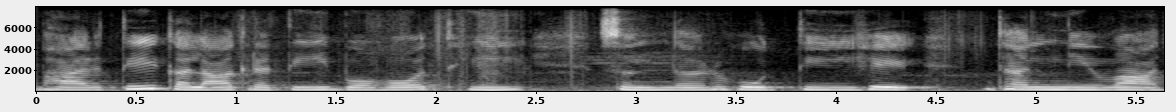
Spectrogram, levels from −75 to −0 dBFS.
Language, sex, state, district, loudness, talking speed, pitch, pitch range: Hindi, female, Madhya Pradesh, Dhar, -16 LUFS, 85 wpm, 195 Hz, 190-205 Hz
